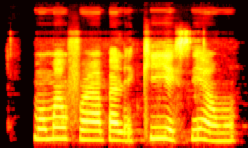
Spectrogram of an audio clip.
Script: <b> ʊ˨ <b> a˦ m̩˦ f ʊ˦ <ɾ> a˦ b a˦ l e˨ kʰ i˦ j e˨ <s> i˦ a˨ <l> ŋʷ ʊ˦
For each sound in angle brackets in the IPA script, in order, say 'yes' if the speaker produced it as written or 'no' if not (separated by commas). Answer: no, no, yes, yes, no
